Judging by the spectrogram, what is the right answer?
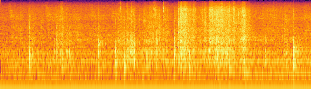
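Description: Plastic packaging crinkling and rustling as it is handled, with scattered light taps. The crinkling is densest from about three and a half to five seconds in.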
